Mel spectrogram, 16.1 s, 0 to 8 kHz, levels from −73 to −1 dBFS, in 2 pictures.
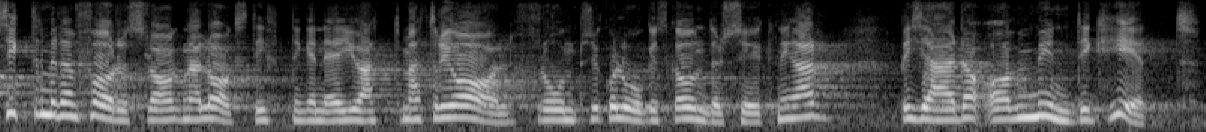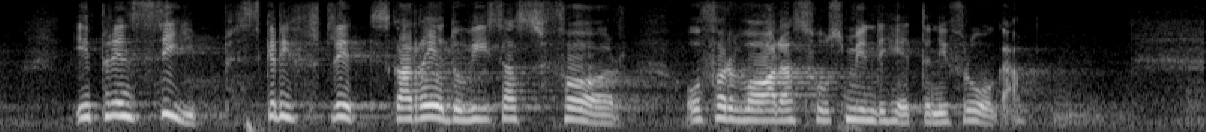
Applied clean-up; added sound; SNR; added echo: none; none; none; none.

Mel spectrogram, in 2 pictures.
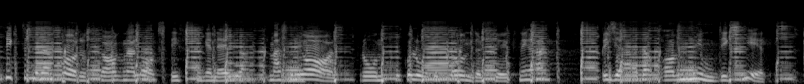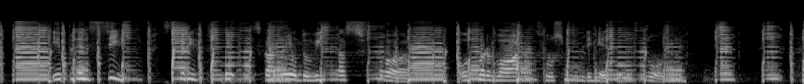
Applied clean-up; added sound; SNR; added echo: neural mask model RNNoise.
